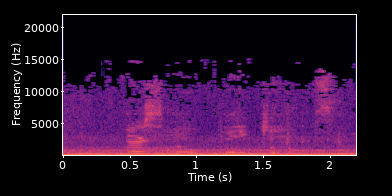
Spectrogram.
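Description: Car driving slowly and turning, heard from inside the cabin: a steady low rumble of engine and tyres. A faint, short voice-like sound comes about half a second in.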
